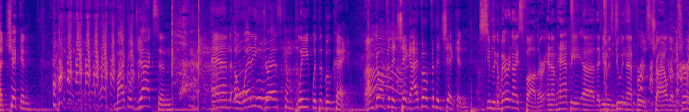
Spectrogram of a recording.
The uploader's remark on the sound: Live at the Cave Comedy Radio Launch Party!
